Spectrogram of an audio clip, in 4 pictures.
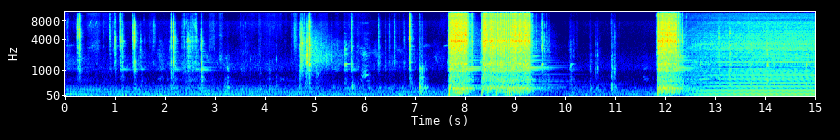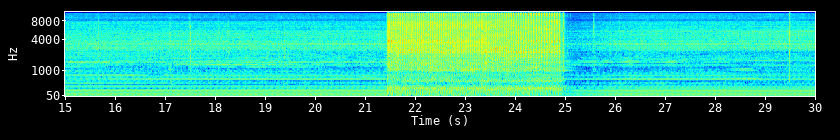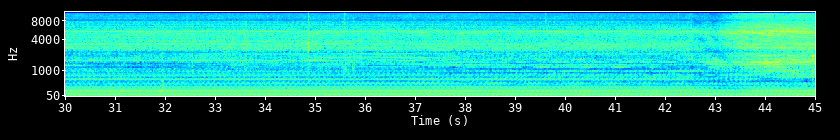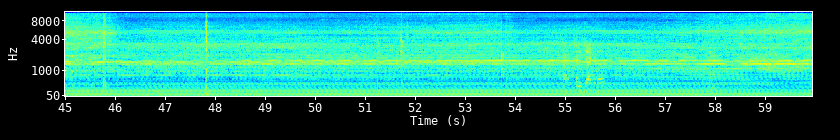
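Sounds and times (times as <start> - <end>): power tool bursts: 7.6 - 9.7, 11.8 - 15.0, 21.4 - 25.3, 41.1 - 59.9
steady machine drone: 7.7 - 9.8, 11.8 - 59.9.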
